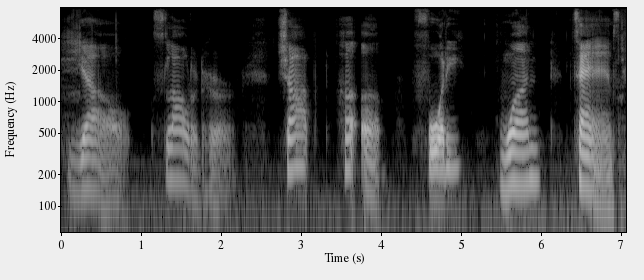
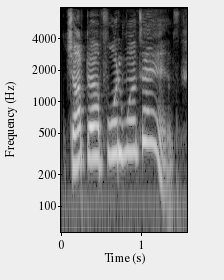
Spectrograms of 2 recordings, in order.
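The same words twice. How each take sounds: First: Drawn out very slowly and quietly; slow grim emphasis. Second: Said in the usual way. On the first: Real, not acted. Telling the audience the killing, very slow and hushed. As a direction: let each word land slowly and darkly. Grim climax of murder story.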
